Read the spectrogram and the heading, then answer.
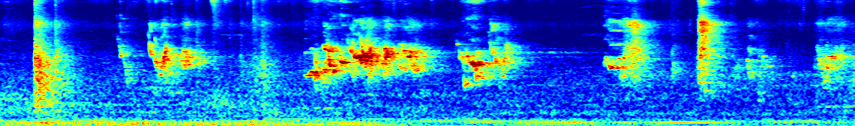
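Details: Budgerigars in a home budgie farm; a busy run of scratchy chirps and squawks comes in bursts across several seconds, with wing flutters and a low hum behind.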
